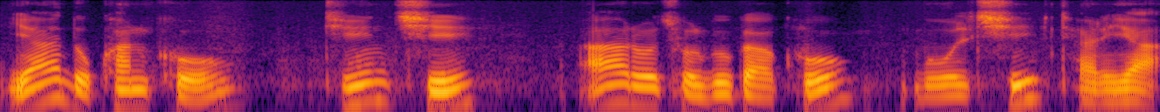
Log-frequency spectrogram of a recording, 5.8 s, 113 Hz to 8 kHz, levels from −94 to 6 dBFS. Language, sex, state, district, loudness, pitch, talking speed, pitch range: Garo, male, Meghalaya, West Garo Hills, -17 LUFS, 130 Hz, 70 wpm, 105-155 Hz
